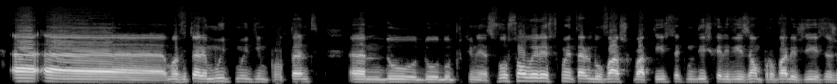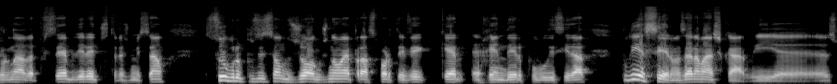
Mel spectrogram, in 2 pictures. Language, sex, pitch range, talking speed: Portuguese, male, 110-145 Hz, 190 wpm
